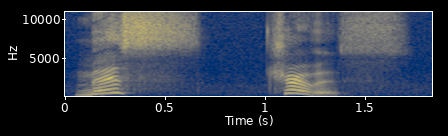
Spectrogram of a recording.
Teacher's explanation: here is where you stress Miss and say chis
